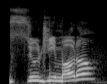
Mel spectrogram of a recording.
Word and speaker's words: Tsujimoto: Capcom Chief Operating Officer tsujimoto I think that's how it's pronounced t-s-u-j-i-m-o-t-o I'm pretty sure it's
